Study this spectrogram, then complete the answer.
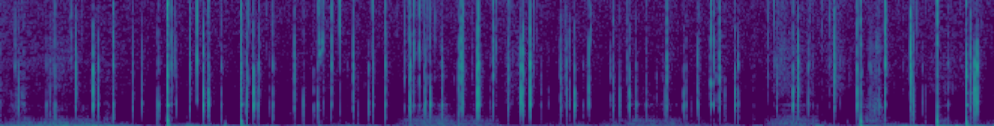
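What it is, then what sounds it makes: Plastic powder tub. A medium hollow plastic G Fuel powder tub, held upright near the microphone, is tapped and scratched on its lid and sides with long acrylic nails. Quick, irregular patters and scrapes carry a soft, low hollow thump, with a few sharper, louder clicks standing out. The taps die away almost instantly.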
